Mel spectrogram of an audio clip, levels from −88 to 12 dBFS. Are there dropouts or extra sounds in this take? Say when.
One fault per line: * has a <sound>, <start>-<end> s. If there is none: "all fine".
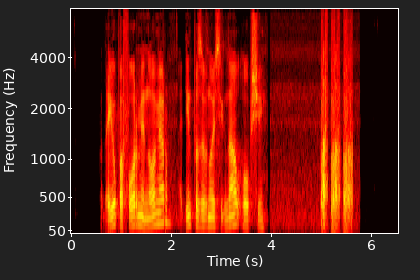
* has a laugh, 5.0-5.6 s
